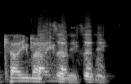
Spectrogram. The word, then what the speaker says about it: Calumet: And is it Calumet? Am I saying that correctly? – Calumet City. – Calumet City, Illinois. – Yes.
